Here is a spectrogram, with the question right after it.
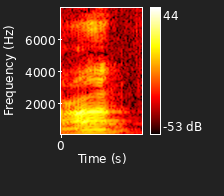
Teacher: عین زبر ع. عین حروف حلقی میں سے ہے، حلق سے ادا کرنا ہوگا. عین زبر ع.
